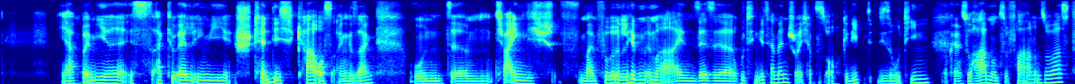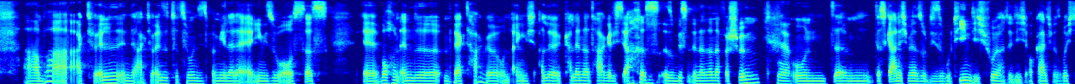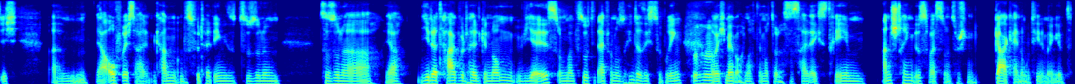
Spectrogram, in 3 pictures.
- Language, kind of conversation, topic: German, advice, Wie kann ich damit umgehen, dass die Grenzen zwischen Werktagen und Wochenende bei mir verschwimmen und mein Tagesablauf dadurch chaotisch wird?
- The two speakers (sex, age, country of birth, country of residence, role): male, 25-29, Germany, Germany, advisor; male, 30-34, Germany, Germany, user
- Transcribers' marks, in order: laughing while speaking: "ständig"; laughing while speaking: "früheren Leben"; laughing while speaking: "des Jahres"; stressed: "gar"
